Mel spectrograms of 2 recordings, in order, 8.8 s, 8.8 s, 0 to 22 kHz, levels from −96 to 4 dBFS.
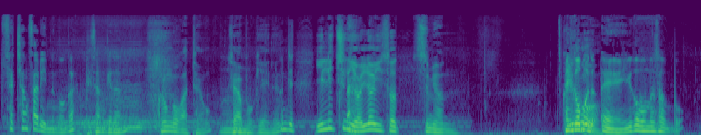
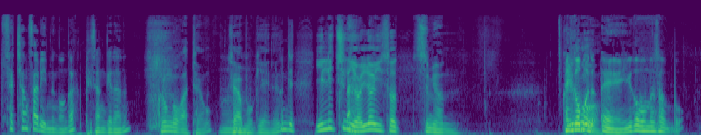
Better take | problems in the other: second | animal sounds; noticeable; throughout; 15 dB below the speech

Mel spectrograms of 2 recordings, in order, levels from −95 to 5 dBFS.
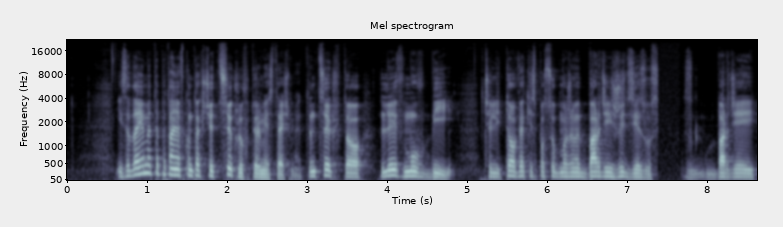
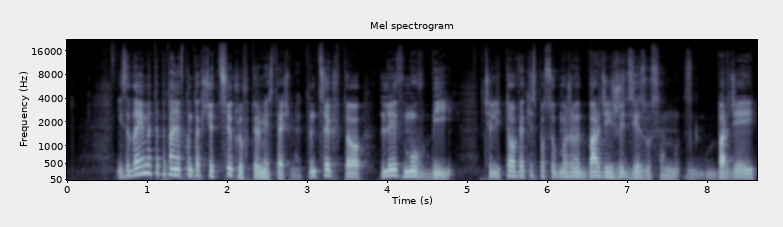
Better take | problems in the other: second | audio cutting out; at 7.5 s

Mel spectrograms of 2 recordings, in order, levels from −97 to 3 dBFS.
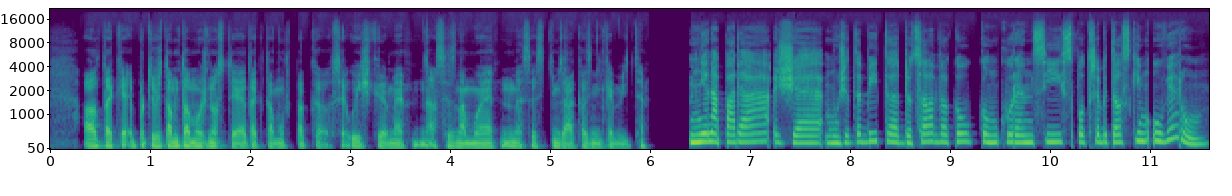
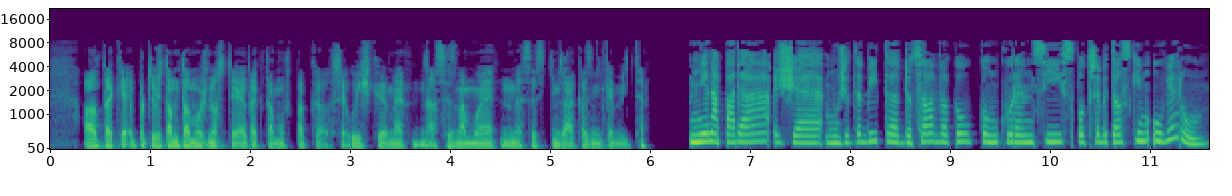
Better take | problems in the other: first | garbled, watery; slightly; nothing above 8 kHz

